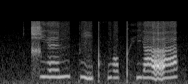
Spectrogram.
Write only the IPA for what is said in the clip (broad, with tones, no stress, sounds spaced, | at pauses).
t͡ɕ j ɛ˧˥ n p ḭ˨˩ pʰ w ɔ˦ pʰ j ä̰˨˩˦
